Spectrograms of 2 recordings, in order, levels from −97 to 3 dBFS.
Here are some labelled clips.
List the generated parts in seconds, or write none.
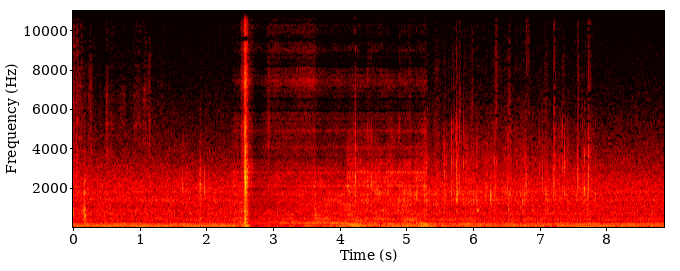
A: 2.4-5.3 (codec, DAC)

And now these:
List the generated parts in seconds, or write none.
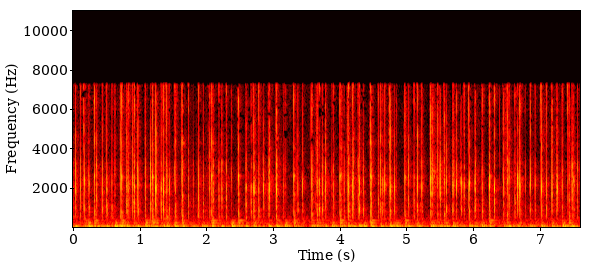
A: 0.0-2.0 (codec, DAC); 4.4-5.4; 6.7-7.6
